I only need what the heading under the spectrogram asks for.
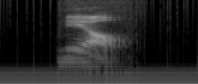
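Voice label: "niao" fourth tone, Chinese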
